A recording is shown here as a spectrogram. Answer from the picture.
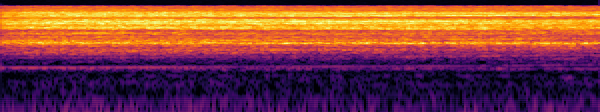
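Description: Steady electronic hiss of recording noise with a faint thin hum, switched in and cut off abruptly by an audio edit.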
